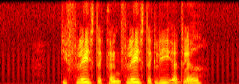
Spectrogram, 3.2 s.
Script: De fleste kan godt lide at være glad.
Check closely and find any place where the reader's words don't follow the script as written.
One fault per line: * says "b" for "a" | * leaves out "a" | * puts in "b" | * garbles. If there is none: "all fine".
* says "fleste" for "godt"
* leaves out "være"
